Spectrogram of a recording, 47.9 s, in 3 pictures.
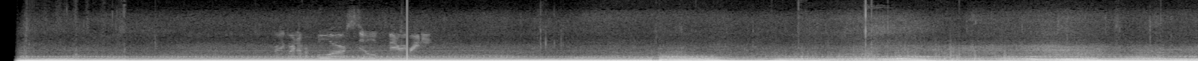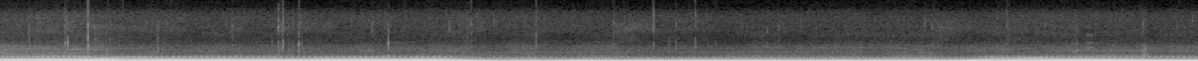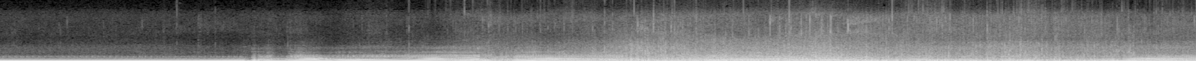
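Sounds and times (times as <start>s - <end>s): car engine idling: 0.2s - 36.6s
car engine revving: 0.2s - 47.9s.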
